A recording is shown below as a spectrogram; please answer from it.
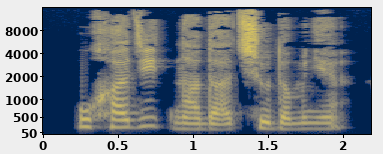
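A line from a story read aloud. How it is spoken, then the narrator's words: Grumbling. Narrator (Russian): ворчал Баринов, поднимаясь в гору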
